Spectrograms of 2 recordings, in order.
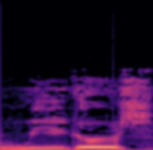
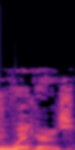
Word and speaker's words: Uyghurs: In Bob's defense, that word Uyghurs, Yeah. they put at the end of the thing how to pronounce it. Yeah. Instead at the beginning. I thought it was Wiggers.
